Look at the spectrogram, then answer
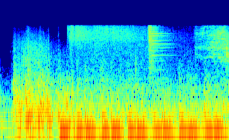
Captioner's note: thunder crashes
